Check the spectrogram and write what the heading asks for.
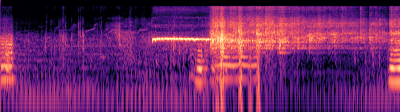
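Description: A short, steady whistle about a second and a half in, then men's shouts urging on a yoked pair of bulls, over a clinking rattle. Another shout comes at the very end.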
